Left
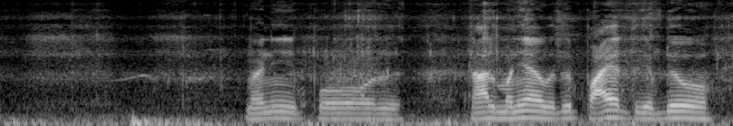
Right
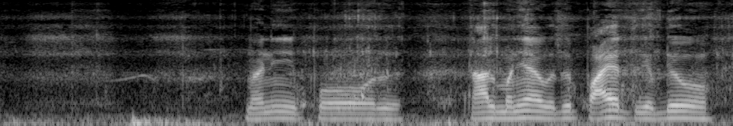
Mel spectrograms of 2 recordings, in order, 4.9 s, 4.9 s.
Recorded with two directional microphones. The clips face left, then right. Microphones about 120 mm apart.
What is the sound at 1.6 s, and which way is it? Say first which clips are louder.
Speech: right 1 dB; 5° left (ahead or behind).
